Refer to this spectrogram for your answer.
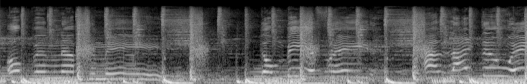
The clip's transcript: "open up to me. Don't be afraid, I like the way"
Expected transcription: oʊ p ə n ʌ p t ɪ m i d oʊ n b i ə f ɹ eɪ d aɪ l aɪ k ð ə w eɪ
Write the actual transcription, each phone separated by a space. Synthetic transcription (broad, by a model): oʊ p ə n ʌ p t ɪ m i d oʊ n b i ə f ɹ eɪ d aɪ l aɪ k ð ə w eɪ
